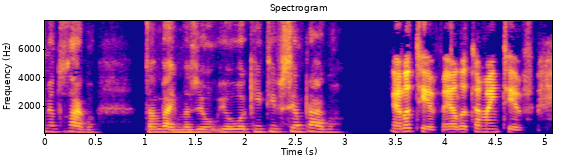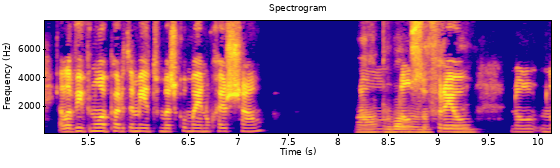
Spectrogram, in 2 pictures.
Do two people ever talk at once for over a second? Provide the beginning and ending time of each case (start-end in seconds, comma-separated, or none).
8.2-9.4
